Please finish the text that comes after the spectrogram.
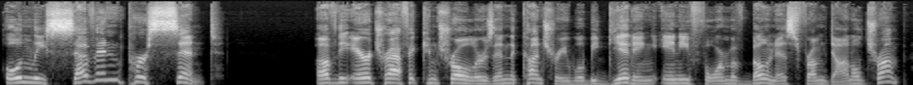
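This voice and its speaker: A man's voice: high-pitched, clean tone, dry recording, clean studio sound. An American man delivering opinionated news commentary as a host, in an emphatic, sarcastic and colloquial way. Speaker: political commentator and channel host.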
